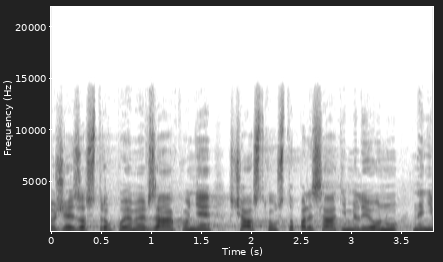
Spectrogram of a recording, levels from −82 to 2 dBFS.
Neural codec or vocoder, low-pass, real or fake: none; 14.4 kHz; real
